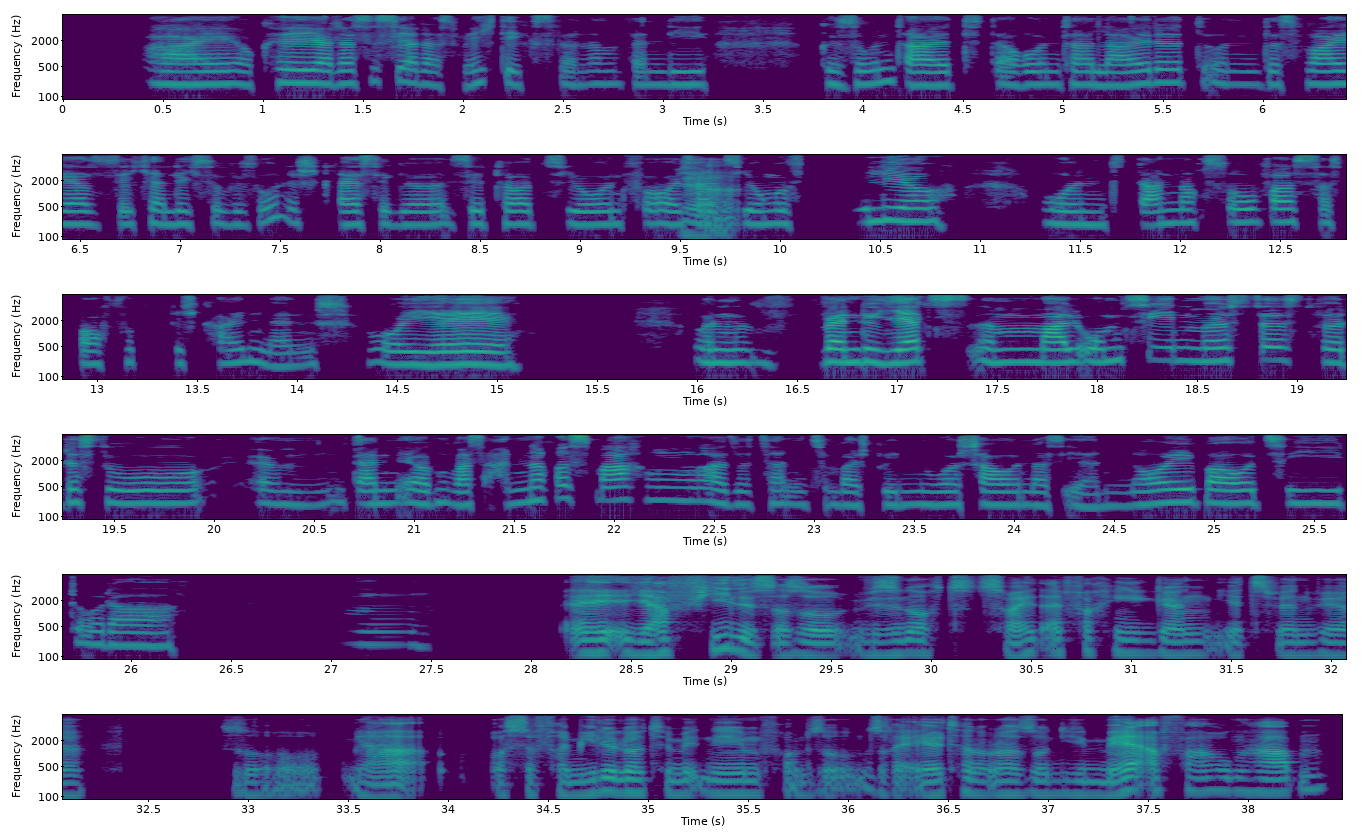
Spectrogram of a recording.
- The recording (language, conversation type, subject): German, podcast, Wann hat ein Umzug dein Leben unerwartet verändert?
- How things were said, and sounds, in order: none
